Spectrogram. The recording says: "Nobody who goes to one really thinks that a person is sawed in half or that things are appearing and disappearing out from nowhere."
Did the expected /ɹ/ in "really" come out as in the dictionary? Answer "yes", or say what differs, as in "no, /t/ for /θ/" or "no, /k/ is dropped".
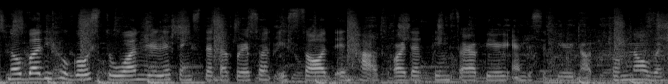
yes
